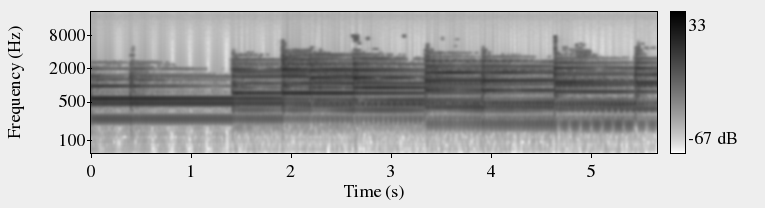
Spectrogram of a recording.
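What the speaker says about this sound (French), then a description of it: "nous entendons une autre cloche voisine" Bells of the manually played carillon in Rouen cathedral ring close and clear in a slow sequence of single strikes on different pitches, each tone hanging and overlapping the next, with no voices.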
